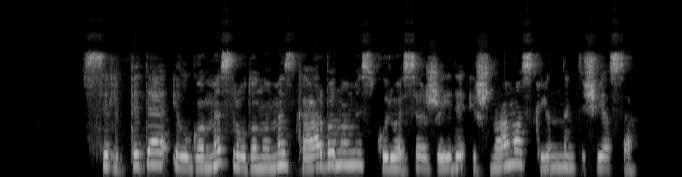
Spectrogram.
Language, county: Lithuanian, Kaunas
